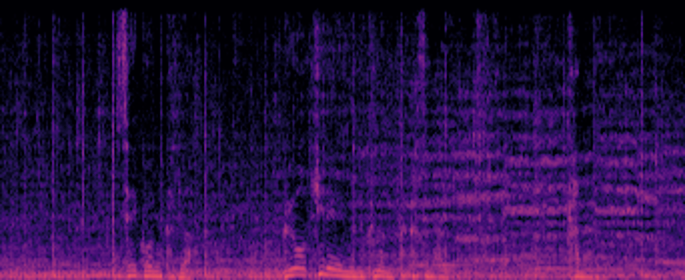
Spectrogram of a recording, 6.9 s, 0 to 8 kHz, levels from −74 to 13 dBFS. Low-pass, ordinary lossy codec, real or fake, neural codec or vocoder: none; none; fake; codec, 16 kHz, 16 kbps, FreqCodec, smaller model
